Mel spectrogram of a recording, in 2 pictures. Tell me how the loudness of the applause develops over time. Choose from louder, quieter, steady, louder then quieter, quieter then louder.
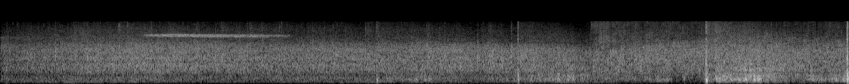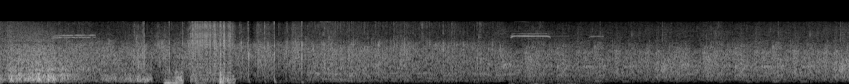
steady.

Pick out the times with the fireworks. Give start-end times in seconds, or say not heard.
2.5-10.8.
